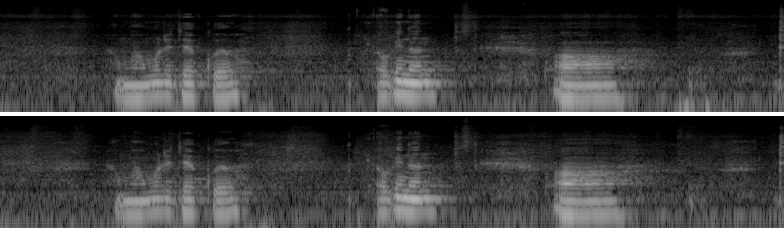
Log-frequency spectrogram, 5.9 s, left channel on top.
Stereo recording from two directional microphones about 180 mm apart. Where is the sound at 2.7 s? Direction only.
15° left (ahead or behind).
